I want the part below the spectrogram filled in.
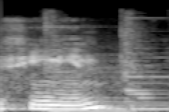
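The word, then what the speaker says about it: Pinyin: Chinese ম্যান্দারিন ভাষার দুটি part রয়েছে, একটি হচ্ছে ফিনিন, অপরটি হচ্ছে হানজি। পকে ওরা সাধারণত ফ উচ্চারণ করে থাকে, এই জন্য এটাকে ফিনিন বলা হয়।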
